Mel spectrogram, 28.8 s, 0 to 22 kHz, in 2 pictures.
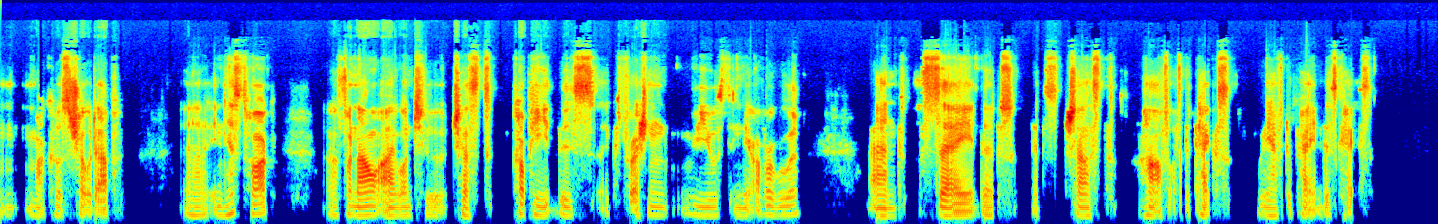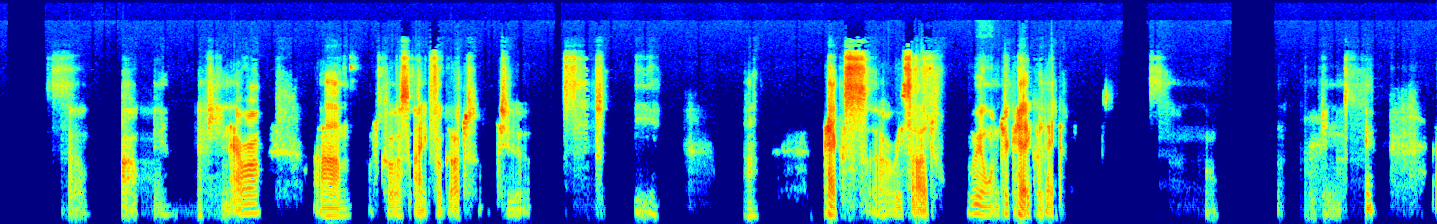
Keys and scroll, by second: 5.5 ctrl+c, 8.0 ctrl+v, 12.6 Down, 13.2 Delete, 18.7 ctrl+space.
